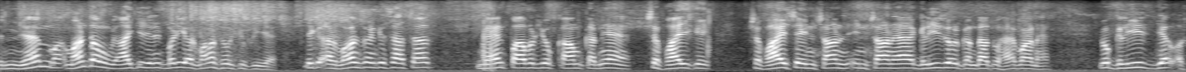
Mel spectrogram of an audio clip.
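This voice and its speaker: At a moderate pace, a man talks in a high pitch. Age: 80s+. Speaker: retired physical education teacher. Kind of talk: interview.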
